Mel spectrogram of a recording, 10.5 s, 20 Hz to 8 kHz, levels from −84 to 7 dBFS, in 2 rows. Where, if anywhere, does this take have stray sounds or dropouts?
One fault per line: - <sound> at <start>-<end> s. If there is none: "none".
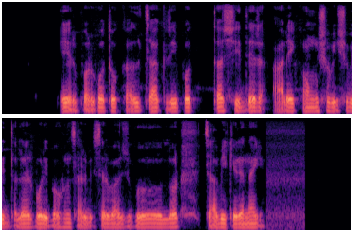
none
